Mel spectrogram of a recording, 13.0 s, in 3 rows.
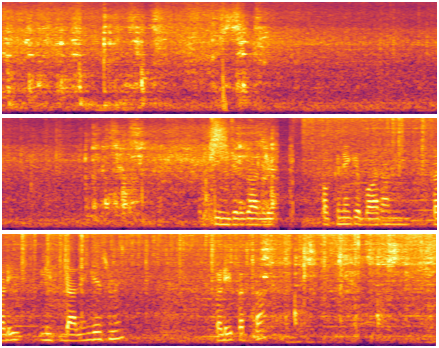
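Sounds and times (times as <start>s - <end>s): steel ladle scraping a pan: 0.0s - 2.7s, 5.2s - 7.1s, 11.2s - 13.0s
garlic sizzling in hot oil: 0.0s - 13.0s.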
